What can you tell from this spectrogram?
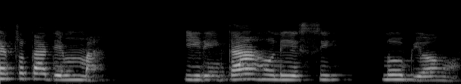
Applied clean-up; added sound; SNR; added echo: neural mask model Resemble Enhance denoiser.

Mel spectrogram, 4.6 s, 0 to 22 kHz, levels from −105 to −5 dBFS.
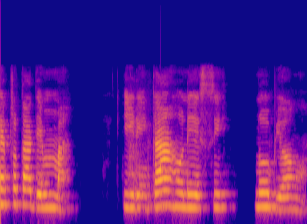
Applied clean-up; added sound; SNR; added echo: none; none; none; none.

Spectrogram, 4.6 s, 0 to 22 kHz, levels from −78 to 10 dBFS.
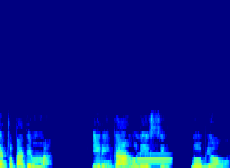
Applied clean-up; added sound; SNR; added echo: classical method Wiener filter.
